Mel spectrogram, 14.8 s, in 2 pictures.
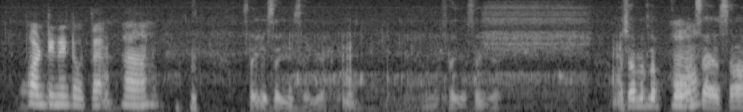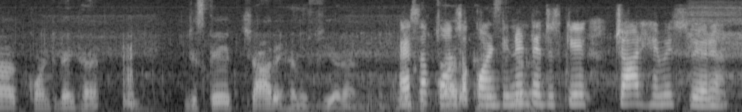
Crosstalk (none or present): present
